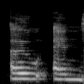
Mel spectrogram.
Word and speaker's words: once: Uh onset which is spelled o n c e.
